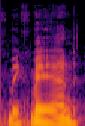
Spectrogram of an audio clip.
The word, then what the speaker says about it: McMahon: I know how to say it. It's McMahon.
